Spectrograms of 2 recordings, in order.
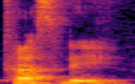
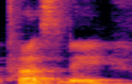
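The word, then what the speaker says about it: Thursday: ही थ्र स डे थ्रस डे ज्यादातर लोग बोलते हैं थस डे होना क्या चाहिए थर्सडे होना क्या चाहिए थर्सडे है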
